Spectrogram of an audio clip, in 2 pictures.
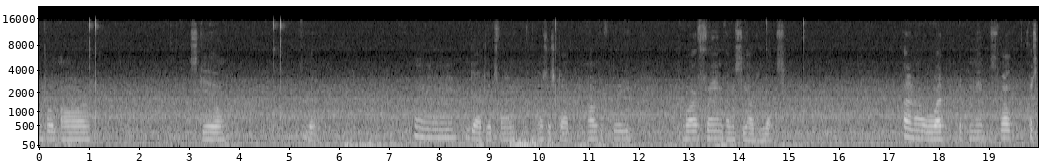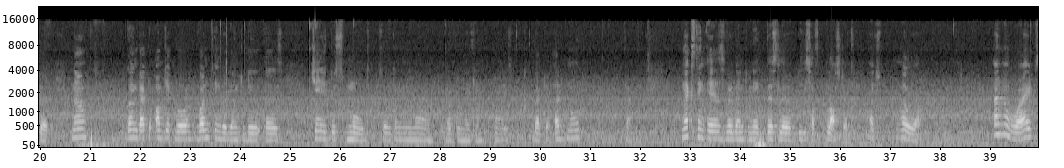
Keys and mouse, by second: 9.8 z, 10.4-11.9 middle drag, 15.4-18.0 middle drag, 19.6 Tab, 25.5-27.5 drag, 26.7-29.7 middle drag, 29.7 Tab, 31.3 KP_1.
